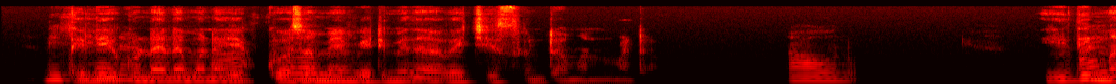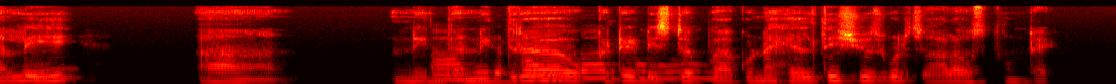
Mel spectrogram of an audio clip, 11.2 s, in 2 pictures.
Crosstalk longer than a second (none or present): present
